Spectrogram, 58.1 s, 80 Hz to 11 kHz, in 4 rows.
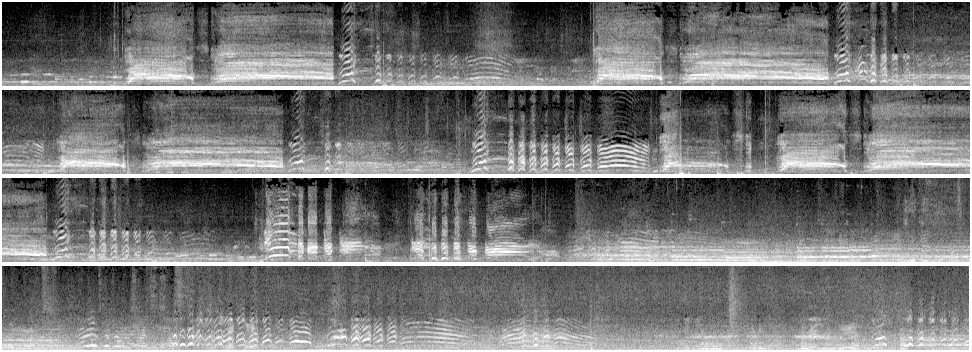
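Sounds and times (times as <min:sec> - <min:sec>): high-pitched screams: 0:08.8 - 0:13.0.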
